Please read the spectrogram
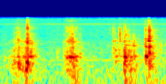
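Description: Metal parts of a mechanical parking meter clicking and knocking as they are handled and fitted together. There are about five short clicks, the loudest near the end.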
